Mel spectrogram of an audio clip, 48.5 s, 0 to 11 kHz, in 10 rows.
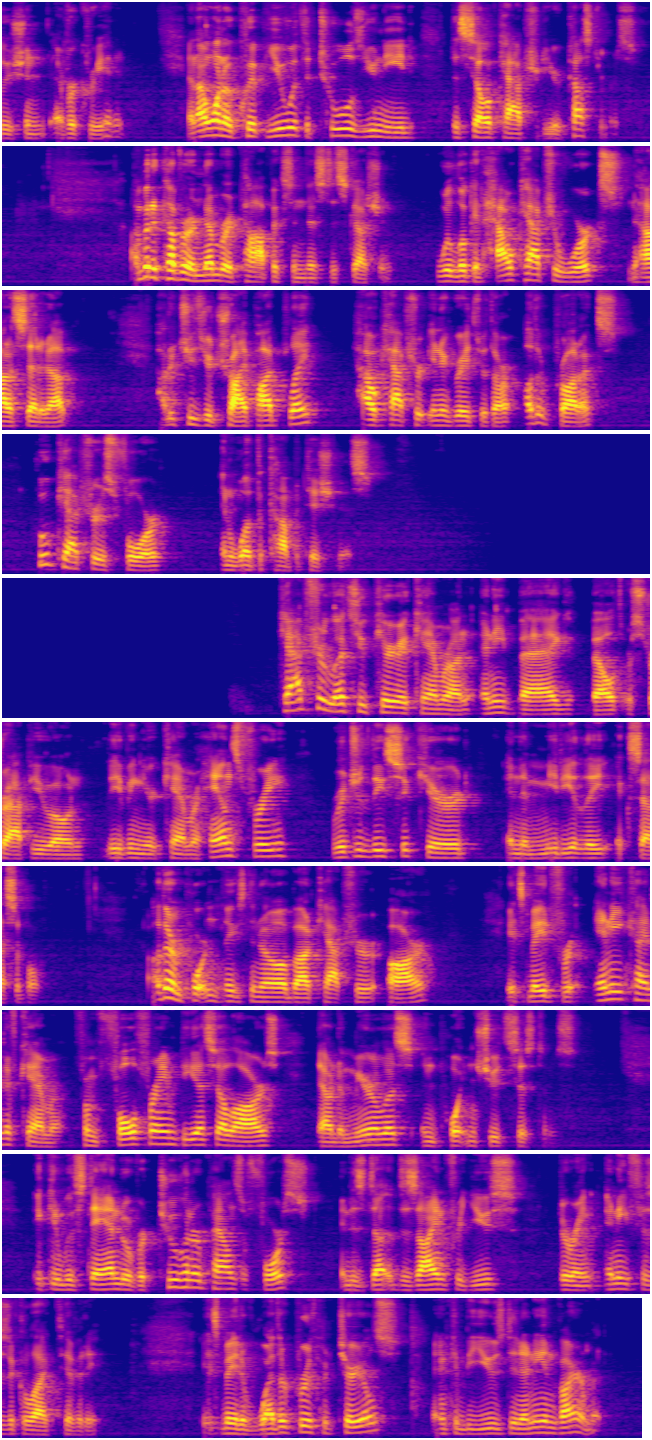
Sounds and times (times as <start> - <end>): Speech: 0.0 - 4.8, 5.8 - 10.3, 10.9 - 17.5, 21.6 - 29.5, 30.3 - 32.4, 33.0 - 38.4, 39.2 - 44.5, 45.2 - 48.3.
